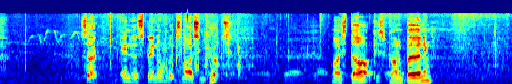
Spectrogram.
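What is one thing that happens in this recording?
A man talks calmly outdoors, close by.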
